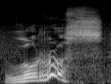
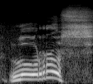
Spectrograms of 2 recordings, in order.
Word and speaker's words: lurus: And one of the words is lurus. Lurus. You don't have to roll your R like I just did. You can even say lurus.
